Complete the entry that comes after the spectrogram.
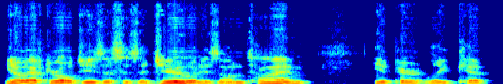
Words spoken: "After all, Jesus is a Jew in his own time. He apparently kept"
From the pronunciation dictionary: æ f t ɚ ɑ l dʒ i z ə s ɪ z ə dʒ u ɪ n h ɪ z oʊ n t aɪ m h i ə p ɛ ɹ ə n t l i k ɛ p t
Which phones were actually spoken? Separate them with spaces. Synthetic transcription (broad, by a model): æ f t ɚ ɑ l dʒ i z ə s ɪ z ə dʒ u ɪ n ɪ z oʊ n t aɪ m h i ə p ɛ ɹ ə n t l i k ɛ p t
